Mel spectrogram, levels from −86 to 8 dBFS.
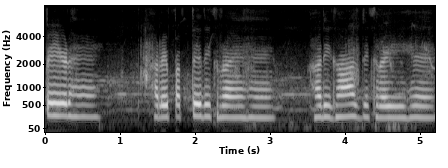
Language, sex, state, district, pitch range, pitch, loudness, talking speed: Hindi, female, Bihar, Bhagalpur, 240-255 Hz, 245 Hz, -16 LUFS, 140 wpm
